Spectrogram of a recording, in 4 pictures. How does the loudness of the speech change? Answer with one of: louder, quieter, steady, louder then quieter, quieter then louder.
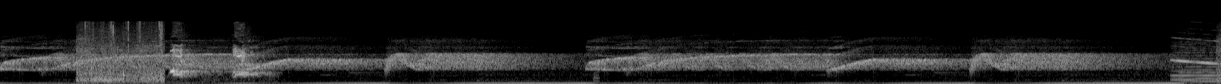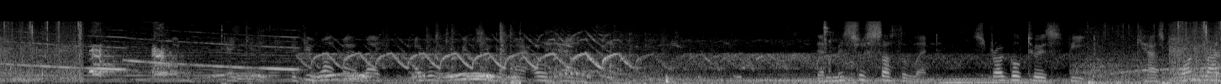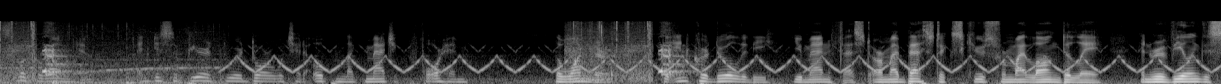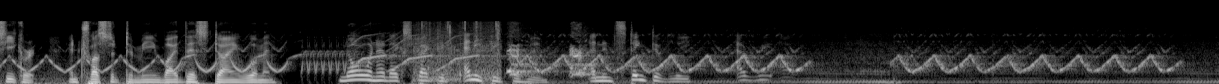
louder.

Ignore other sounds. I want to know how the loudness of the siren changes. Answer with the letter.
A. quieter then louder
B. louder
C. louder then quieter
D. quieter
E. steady
E.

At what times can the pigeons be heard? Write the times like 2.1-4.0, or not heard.
14.1-22.2.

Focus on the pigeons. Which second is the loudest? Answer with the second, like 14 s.
17 s.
